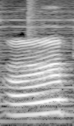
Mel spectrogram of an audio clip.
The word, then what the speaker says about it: herb: It's like herb in America English. The H is silent s where age is silent in this language.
